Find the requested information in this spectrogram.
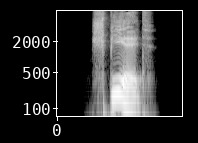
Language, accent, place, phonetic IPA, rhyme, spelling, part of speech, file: German, Germany, Berlin, [ʃpiːlt], -iːlt, spielt, verb, De-spielt.ogg
- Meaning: third-person singular present of spielen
